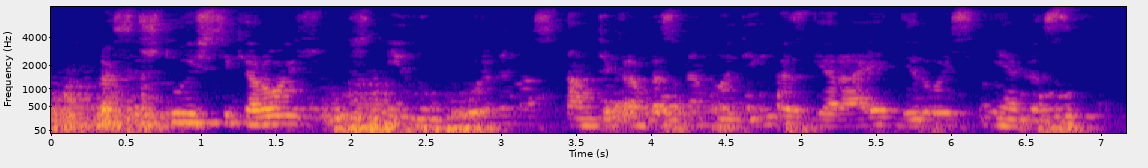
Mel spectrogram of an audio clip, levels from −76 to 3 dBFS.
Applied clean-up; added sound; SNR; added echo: classical method WPE with log-MMSE.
